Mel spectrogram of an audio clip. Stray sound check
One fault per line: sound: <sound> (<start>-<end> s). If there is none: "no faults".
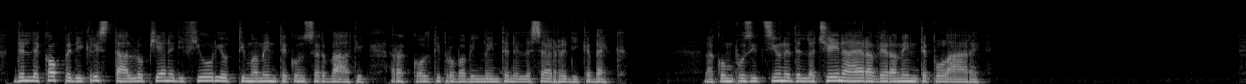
no faults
